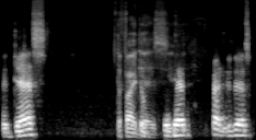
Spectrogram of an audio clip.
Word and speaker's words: Fidesz: It's crazy because, like, okay, like many politicians, when he was younger, he actually founded, I think it's pronounced Fidesz, The the Fidesz, yeah.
